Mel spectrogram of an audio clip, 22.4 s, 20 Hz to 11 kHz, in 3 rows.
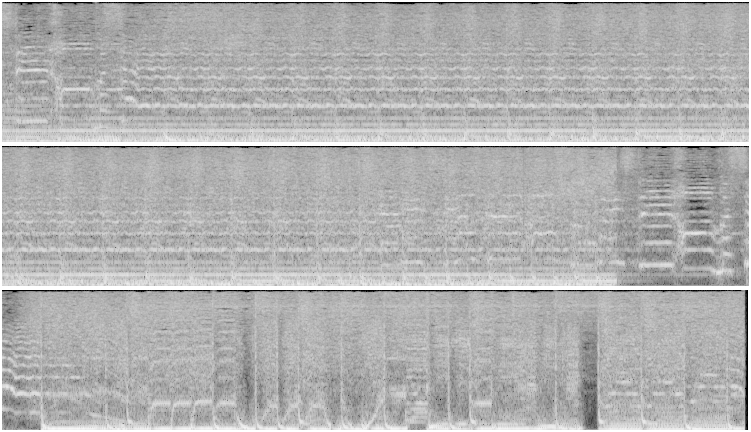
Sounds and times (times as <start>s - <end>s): Dubstep: 0.0s - 22.4s.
